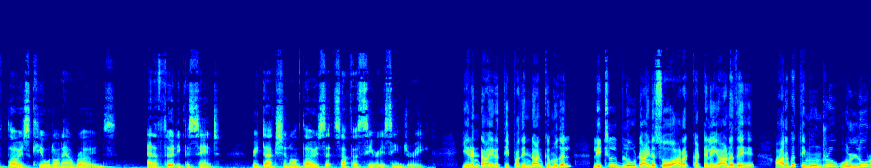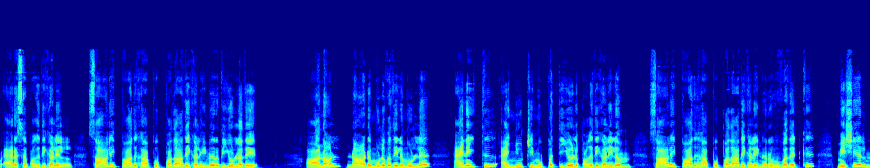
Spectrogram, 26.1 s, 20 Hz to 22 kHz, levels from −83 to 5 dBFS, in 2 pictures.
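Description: At 23.52 to 23.58 s, AAC frame loss with concealment leaves a brief smeared, phasey patch rather than silence, fitting one lost 43 ms frame rebuilt from the previous spectrum.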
